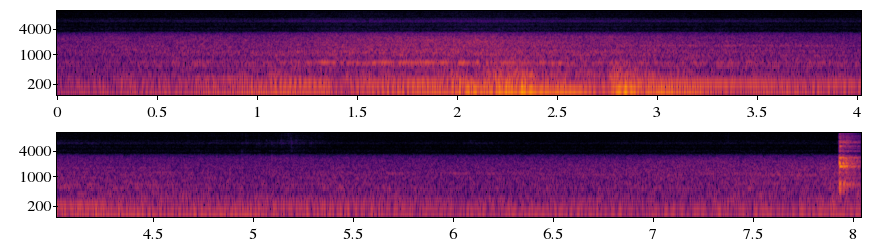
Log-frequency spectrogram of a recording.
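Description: A metal spoon scrapes against a steel bowl.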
